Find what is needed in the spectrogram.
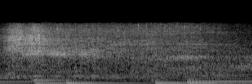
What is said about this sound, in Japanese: いや、ごめんなさいね。今ちょっと解体工事中です。ちょうどドリルがうるさかったんですけどね。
